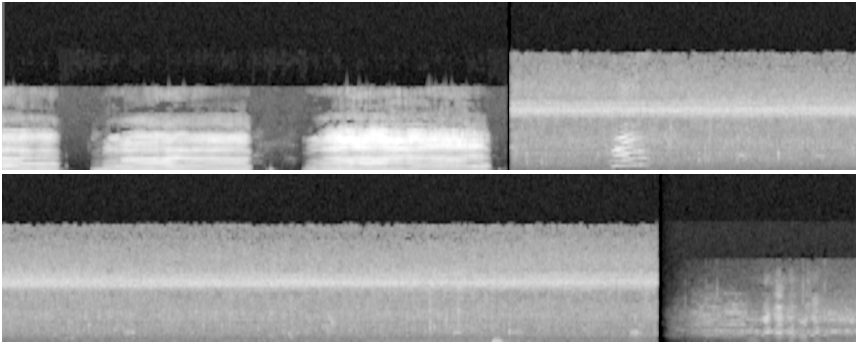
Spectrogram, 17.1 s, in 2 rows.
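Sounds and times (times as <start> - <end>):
outdoor background hiss: 5.1 - 15.1.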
